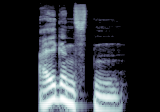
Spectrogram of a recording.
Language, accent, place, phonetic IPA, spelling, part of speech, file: German, Germany, Berlin, [ˈaɪ̯ɡn̩stən], eigensten, adjective, De-eigensten.ogg
- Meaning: superlative degree of eigen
